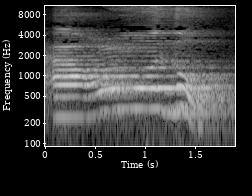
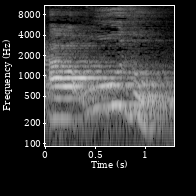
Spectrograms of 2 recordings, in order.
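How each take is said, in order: First: The opening ain sound is pressed and clear. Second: The opening ain sound is weak and unclear. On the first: The speaker calls it right. "jadi ditekankan sedikit" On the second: The speaker calls it wrong. "jangan a'udzu. Kalau kita membacanya a'udzu, itu berarti tidak jelas huruf ainnya"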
